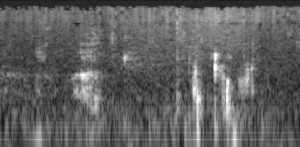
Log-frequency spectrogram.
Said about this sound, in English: Sorry, I just had to enjoy a sip of my Nespresso pods. Any coffee drinkers out there, they're big time.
